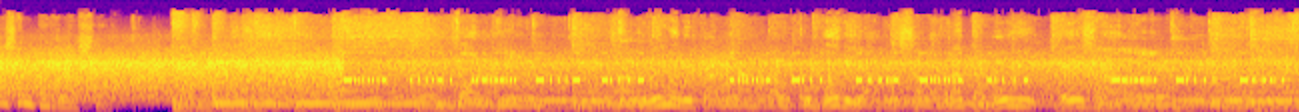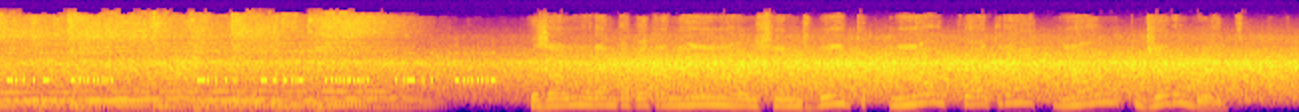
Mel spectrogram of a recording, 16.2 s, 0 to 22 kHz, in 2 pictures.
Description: Hellschreiber (Feld-Hell, 122.5 baud), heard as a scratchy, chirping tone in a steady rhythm, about 1220 Hz, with radio static. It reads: DJSNU OLADV ELFUC LAZTO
